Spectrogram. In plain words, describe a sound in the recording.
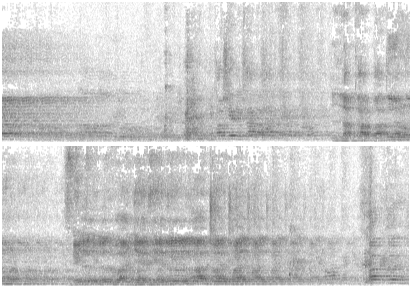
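A man sings a slow chant into a microphone, heard through loudspeakers in an echoing hall.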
